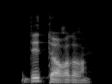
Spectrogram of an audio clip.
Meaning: to untwist
- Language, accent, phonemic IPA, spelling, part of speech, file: French, France, /de.tɔʁdʁ/, détordre, verb, LL-Q150 (fra)-détordre.wav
